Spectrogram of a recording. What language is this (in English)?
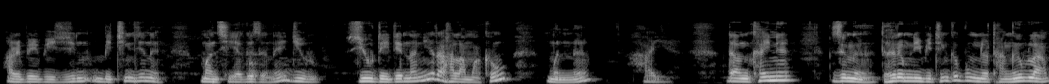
Bodo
